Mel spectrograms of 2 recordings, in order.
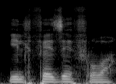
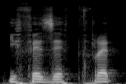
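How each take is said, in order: First: The last word is pronounced like 'frwa'. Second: The last word is pronounced like 'fret'. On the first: "Sa standard French" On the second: "yung froid dito ay fret sa Quebec"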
